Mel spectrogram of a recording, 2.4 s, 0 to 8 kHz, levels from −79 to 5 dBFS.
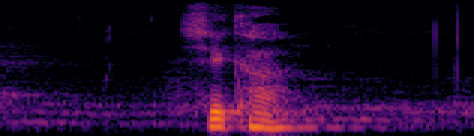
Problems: none marked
